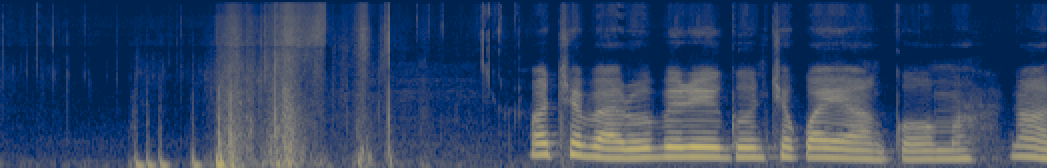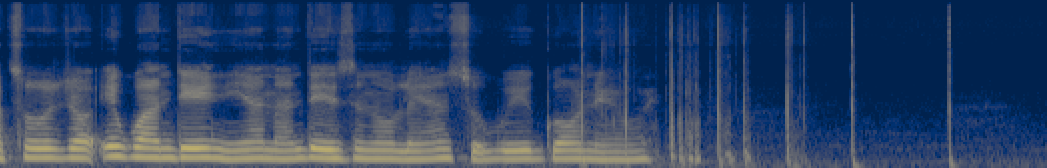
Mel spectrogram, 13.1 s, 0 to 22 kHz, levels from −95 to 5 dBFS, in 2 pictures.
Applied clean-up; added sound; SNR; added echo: none; none; none; none.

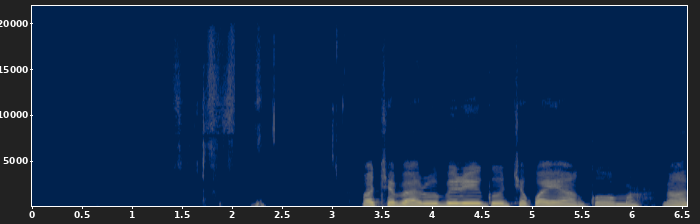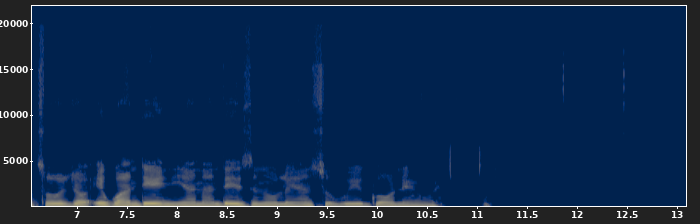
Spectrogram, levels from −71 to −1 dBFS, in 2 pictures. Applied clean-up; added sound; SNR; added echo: neural mask model Resemble Enhance denoiser.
